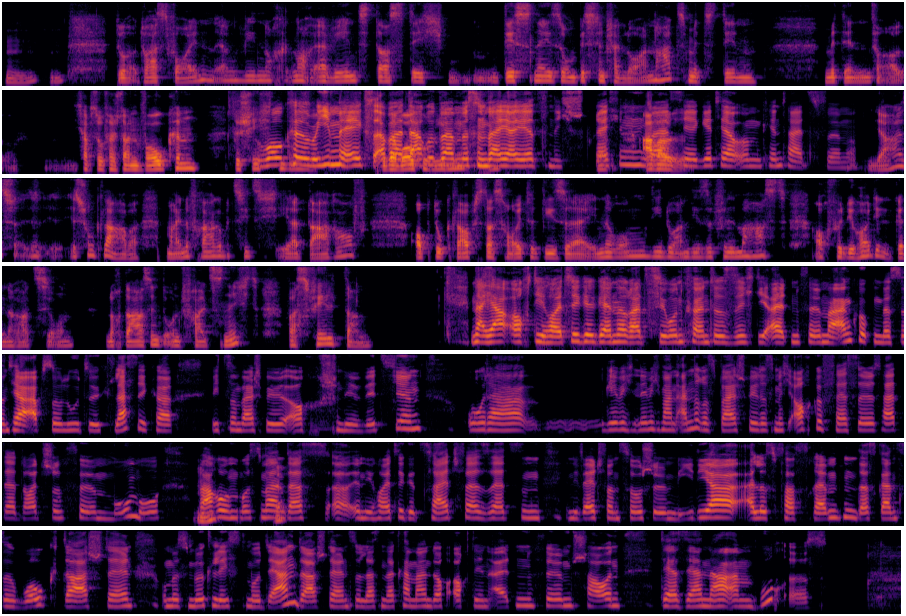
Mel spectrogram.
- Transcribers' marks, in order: in English: "Woke remakes"; other background noise
- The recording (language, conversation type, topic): German, podcast, Welcher Film hat dich als Kind am meisten gefesselt?
- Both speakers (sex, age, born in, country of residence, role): female, 45-49, Germany, Germany, guest; male, 55-59, Germany, Germany, host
